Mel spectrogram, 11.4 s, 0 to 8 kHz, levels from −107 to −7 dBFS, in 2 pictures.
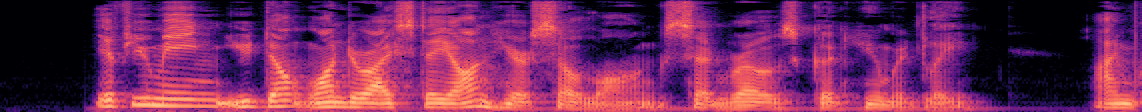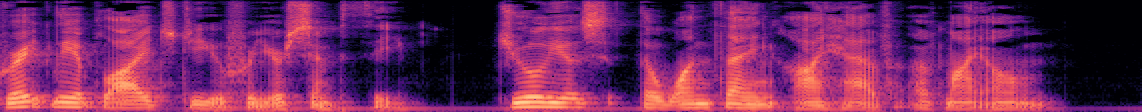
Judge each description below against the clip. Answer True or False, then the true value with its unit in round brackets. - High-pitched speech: False (110 Hz)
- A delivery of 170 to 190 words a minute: True (185 wpm)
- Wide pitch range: True (5.8 semitones)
